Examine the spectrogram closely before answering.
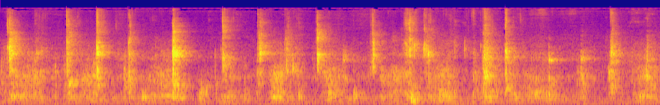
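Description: Close-up wet mouth sounds of eating a steamed soup dumpling (xiao long bao): biting, slurping and chewing, an irregular string of sharp wet smacks, about one or two a second.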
